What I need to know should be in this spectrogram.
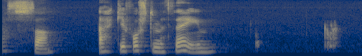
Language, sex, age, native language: Icelandic, female, 20-29, Icelandic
